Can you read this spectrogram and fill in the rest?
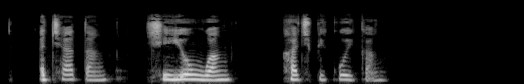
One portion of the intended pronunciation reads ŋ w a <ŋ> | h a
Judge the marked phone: correct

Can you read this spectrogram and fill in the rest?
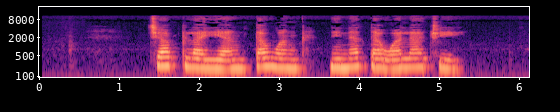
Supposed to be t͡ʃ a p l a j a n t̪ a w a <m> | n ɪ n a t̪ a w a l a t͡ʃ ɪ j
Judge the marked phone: incorrect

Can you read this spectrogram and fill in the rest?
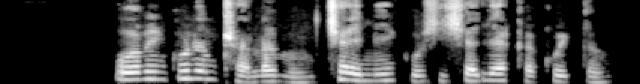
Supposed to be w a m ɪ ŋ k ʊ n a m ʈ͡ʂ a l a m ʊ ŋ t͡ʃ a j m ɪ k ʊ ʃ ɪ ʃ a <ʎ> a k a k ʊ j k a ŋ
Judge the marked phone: correct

